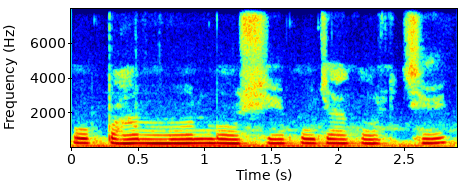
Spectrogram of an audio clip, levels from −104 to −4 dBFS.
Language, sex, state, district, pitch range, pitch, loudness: Bengali, female, Tripura, West Tripura, 240-250 Hz, 245 Hz, -12 LUFS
